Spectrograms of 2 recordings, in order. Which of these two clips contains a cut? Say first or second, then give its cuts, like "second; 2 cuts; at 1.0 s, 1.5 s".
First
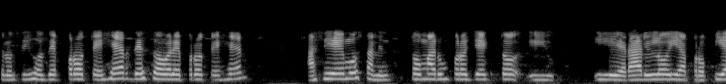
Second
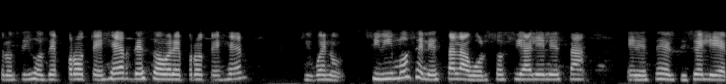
second; 1 cut; at 3.0 s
